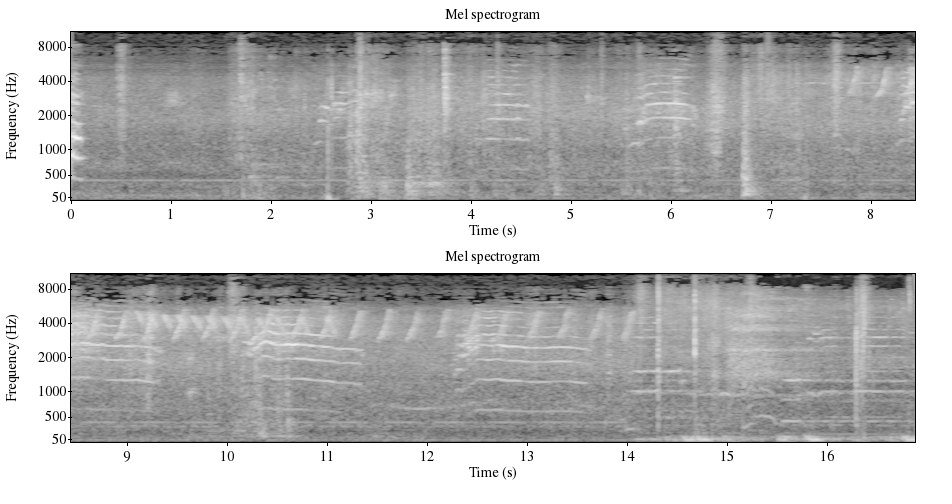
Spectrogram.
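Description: A cat meows repeatedly right after being bathed, a string of close, drawn-out cries with a hum and knocks in a home, and a few short voices near the end.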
